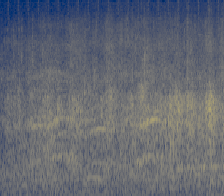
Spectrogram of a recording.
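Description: An audience at a political poetry recital applauds, a moderate, steady patter of clapping heard from some distance that swells slightly toward the end.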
